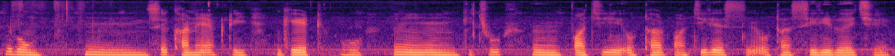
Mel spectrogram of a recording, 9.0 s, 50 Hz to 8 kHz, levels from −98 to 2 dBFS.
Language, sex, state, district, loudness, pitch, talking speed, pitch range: Bengali, male, West Bengal, Jhargram, -20 LUFS, 125 Hz, 95 wpm, 120-130 Hz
